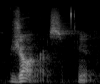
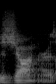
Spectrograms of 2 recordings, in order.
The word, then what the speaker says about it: genres: Say it with like a nice... Jean-Claude Van Damme, but genres.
